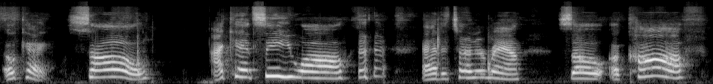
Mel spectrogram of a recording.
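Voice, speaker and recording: A woman's voice: high voice, takes it slowly, fairly bright tone. A woman teaching an online Hebrew lesson, explaining step by step and often checking in with "all right?".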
